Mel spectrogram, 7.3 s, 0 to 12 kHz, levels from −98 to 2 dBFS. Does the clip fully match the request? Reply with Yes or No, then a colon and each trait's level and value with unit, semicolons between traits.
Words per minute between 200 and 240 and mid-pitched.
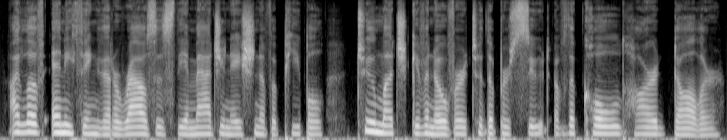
No: average, 180 wpm; medium, 165 Hz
